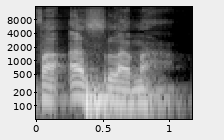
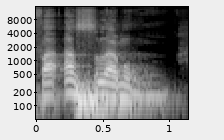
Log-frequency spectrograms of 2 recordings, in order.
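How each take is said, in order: First: The word ends with an 'a' vowel. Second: The word ends with a 'u' vowel. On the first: "pendapat yang memfathah mim" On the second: The companion stays unbelieving but is kept harmless. "bukan dibaca fathah tapi dibaca dhammah"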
